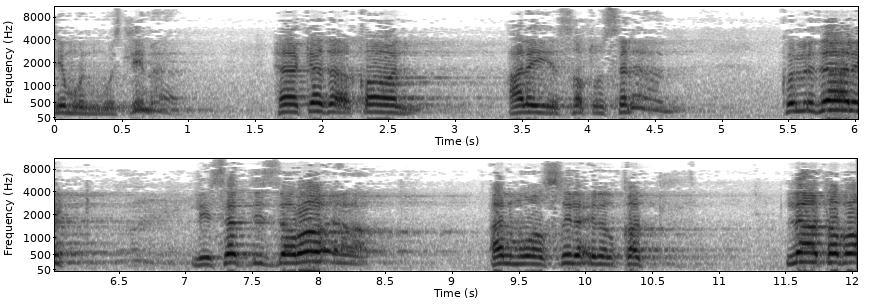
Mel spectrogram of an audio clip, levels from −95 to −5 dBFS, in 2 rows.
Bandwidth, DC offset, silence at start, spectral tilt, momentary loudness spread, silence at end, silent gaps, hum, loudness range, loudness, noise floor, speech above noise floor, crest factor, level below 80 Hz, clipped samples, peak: 11 kHz; under 0.1%; 0 s; -4 dB/octave; 24 LU; 0 s; none; none; 4 LU; -16 LUFS; -49 dBFS; 33 dB; 14 dB; -52 dBFS; under 0.1%; -2 dBFS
